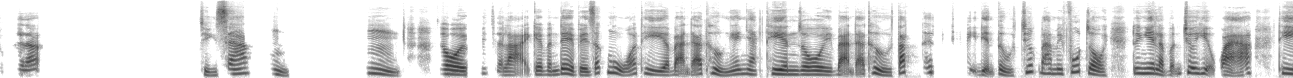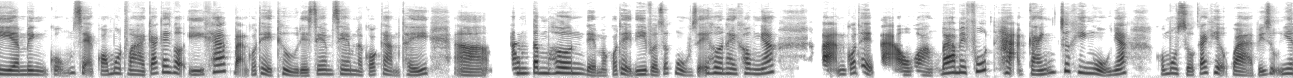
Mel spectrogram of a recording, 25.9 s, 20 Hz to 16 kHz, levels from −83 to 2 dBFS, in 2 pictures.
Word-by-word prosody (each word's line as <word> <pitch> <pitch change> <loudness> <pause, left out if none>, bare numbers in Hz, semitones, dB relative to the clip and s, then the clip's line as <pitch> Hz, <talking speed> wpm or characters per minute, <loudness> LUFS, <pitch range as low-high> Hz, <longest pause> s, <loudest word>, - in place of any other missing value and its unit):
Đúng - - -35
rồi - - -5
đó. - - +1 1.6
Chính 150 -3 -7
xác, 220 +7 +3 0.2
ừm. 190 -9 -7 0.8
Ừm, 205 -11 -3 0.4
rồi, 190 -4 +4
quay 235 - -19
trở 165 - -8
lại 165 0 -1
cái 180 -1 -2
vấn 175 0 -5
đề 220 -3 +3
về 160 -2 -1
giấc 250 - -3
ngủ 265 -3 -2
á, 225 - -3
thì 180 -8 -1
bạn - - -1
đã - - +1
thử 220 -7 -2
nghe 180 +7 -3
nhạc 195 -3 -4
thiền 195 -3 +3
rồi, 180 -2 +1
bạn - - +1
đã - - -2
thử 225 - -1
tắt 260 - +2 0.2
hết 275 - -5 0.2
thiết - - -22
bị 385 - -9
điện 365 +3 -3
tử - - -2
trước 300 0 -3
30 225 -3 -3
phút 300 +6 -4
rồi, 195 -8 +2 0.3
tuy 245 - -3
nhiên 235 -1 +2
là - - +2
vẫn - - -9
chưa 265 0 +2
hiệu 235 -2 -2
quả - - +2
á, - - 0 0.3
thì 200 -6 +4
mình 185 -2 -2
cũng 260 - -8
sẽ - - +3
có 180 - 0
một 240 +1 -4
vài 190 -3 0
các 230 +6 +2
cái 290 +1 0
gợi 265 - +1
ý 180 0 -1
khác, 320 +2 +2
bạn - - +2
có - - -7
thể - - -1
thử 140 - -1
để 135 0 -1
xem 200 +6 -2
xem 200 -2 -1
là 165 - -5
có 170 - -2
cảm 185 -2 -3
thấy, 175 +5 -1 0.2
à, 150 -2 +3 0.3
an 240 +1 +1
tâm 250 -1 +3
hơn 245 -1 +3
để - - -1
mà 140 0 -8
có - - -5
thể - - 0
đi 185 +2 0
vào 170 -4 -2
giấc 240 - -5
ngủ 215 -8 -3
dễ 255 - -1
hơn 250 -1 +1
hay 230 -2 0
không 230 -1 -2
nhá. 250 +5 +4 0.5
Bạn 200 - +7
có 235 +5 0
thể 295 - +3
tạo 165 - +5
khoảng 175 -5 -1
30 270 +4 +7
phút 350 +4 +1
hạ - - +6
cánh 200 +8 +1
trước 345 0 +2
khi 280 -4 -2
ngủ 235 -8 0
nhá. 215 - +6 0.3
Có 195 - -8
một 240 +2 -1
số 165 -7 +1
cách 240 +3 +1
hiệu 260 - -1
quả, 170 -3 +3
ví 160 - -3
dụ - - -2
như 230 +1 -2
215 Hz, 255 wpm, -23 LUFS, 180-245 Hz, 1.6 s, Bạn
